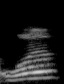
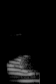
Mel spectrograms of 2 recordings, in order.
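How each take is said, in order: First: The word starts with a clear 'w' sound. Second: The word starts without any 'w' sound. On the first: The speaker calls it wrong. "banyak yang baca uh, whole itu menjadi uh, wall" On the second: The speaker calls it right. "cara membacanya whole. Jadi W-nya tidak di, uh, kedengaran dibaca"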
